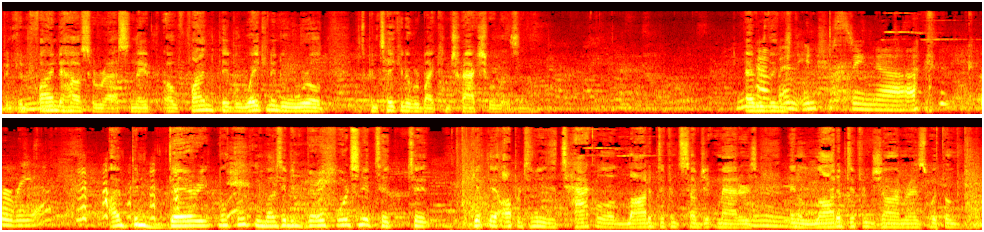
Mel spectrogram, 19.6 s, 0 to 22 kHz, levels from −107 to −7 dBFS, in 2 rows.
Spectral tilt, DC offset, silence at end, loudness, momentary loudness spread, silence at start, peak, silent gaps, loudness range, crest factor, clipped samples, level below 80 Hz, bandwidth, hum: -4.5 dB/octave; under 0.1%; 0 s; -22 LUFS; 17 LU; 0 s; -2 dBFS; none; 9 LU; 22 dB; under 0.1%; -58 dBFS; 15.5 kHz; none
